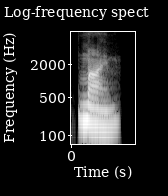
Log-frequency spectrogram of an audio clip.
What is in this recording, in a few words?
"mime", Indian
